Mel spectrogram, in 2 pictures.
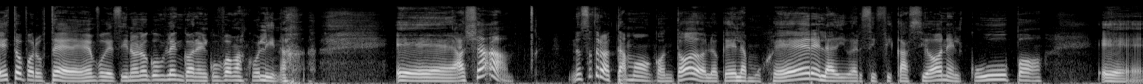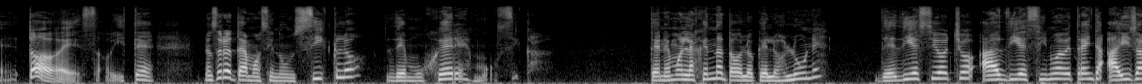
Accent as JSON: {"language": "Spanish", "town": "Villa Mercedes", "region": "San Luis", "country": "Argentina", "said": "Yo soy de Villa Mercedes, de la ciudad de la calle Angosta."}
